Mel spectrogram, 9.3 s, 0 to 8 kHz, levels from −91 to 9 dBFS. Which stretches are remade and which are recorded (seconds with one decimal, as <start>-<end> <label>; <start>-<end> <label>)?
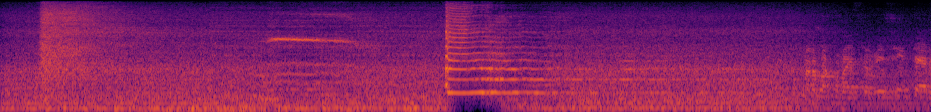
0.0-2.1 recorded; 2.1-5.7 remade; 5.7-9.3 recorded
